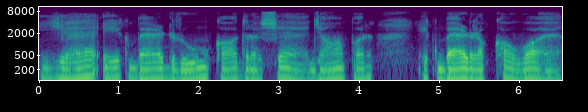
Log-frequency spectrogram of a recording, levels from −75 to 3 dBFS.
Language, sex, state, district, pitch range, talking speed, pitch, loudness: Hindi, male, Uttar Pradesh, Shamli, 100-110 Hz, 120 wpm, 105 Hz, -21 LUFS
